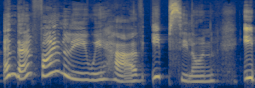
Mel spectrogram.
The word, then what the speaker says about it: ipsilon: Uh and then finally we have ipsilon.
